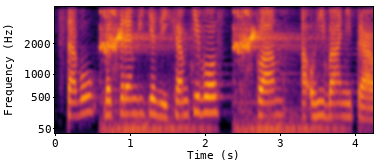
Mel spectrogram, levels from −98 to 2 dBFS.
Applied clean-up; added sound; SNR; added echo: none; Screech; 1 dB; none.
